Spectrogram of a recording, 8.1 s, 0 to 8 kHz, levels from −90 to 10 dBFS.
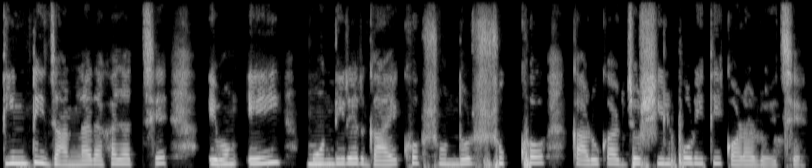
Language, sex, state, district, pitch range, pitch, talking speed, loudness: Bengali, female, West Bengal, North 24 Parganas, 220-265 Hz, 235 Hz, 120 wpm, -17 LUFS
